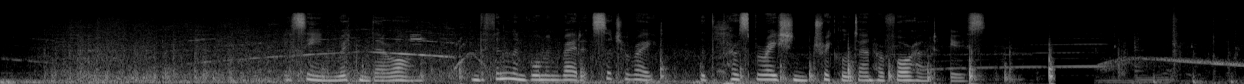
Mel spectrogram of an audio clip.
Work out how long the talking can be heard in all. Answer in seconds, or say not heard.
7 s.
